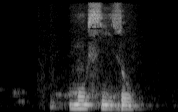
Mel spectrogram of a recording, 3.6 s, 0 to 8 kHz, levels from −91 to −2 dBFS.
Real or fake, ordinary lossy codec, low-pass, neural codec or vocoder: real; MP3, 48 kbps; 7.2 kHz; none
